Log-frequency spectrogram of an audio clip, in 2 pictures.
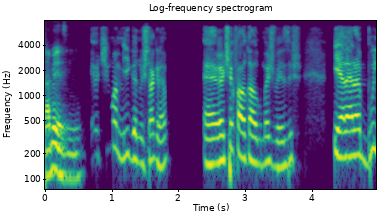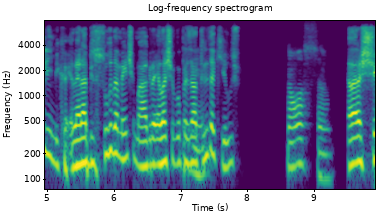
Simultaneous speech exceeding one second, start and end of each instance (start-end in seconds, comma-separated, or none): none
